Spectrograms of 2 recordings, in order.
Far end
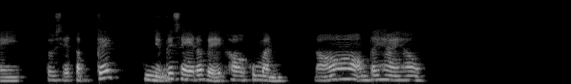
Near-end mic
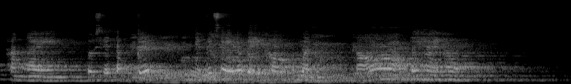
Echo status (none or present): present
